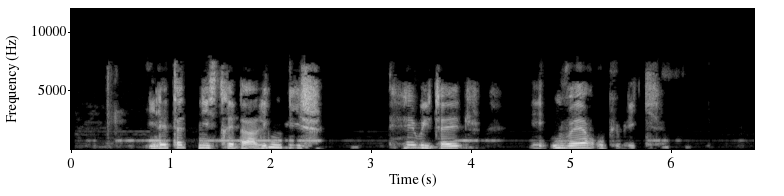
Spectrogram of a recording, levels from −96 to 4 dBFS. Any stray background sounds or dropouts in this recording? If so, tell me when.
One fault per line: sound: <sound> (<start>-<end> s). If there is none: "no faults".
sound: dropout (1.1-1.3 s)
